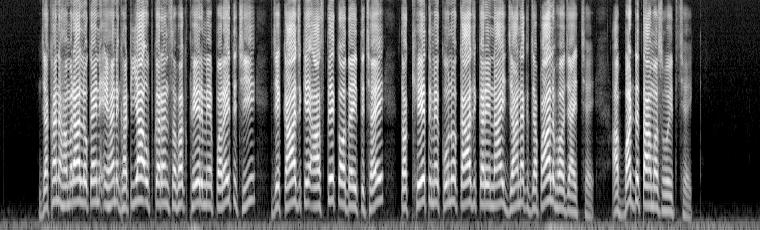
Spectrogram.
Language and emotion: Maithili, angry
